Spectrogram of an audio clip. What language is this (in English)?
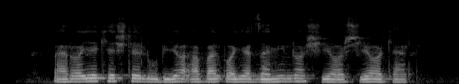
Persian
